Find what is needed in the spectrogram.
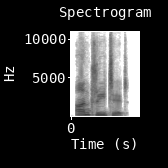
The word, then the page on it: untreated: Indian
